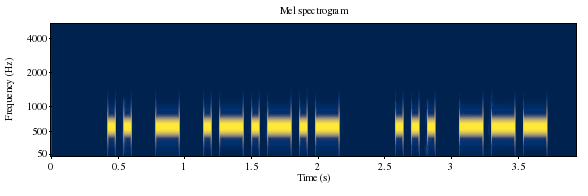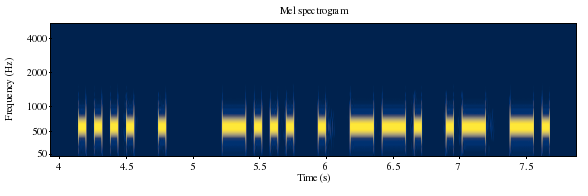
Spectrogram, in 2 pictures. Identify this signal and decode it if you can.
Morse code, heard as a keyed tone, about 20 wpm, 600 Hz. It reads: IT. SO HE BEGAN
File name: cw-books / winnie-the-pooh / winnie-20wpm-page-0002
